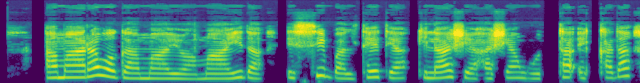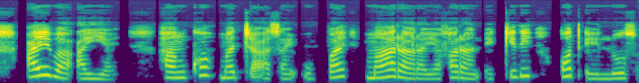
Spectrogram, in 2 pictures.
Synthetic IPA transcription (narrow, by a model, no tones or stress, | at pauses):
ʔɐmaːɾɐwɔɡaːmaːjɔwaːmaːjɪd̪ɐɪsːɪbɐlt̪eːt̪ɪjakɪlaːʃɪjɐhɐʃɪjɐnwɔt̪ːɐʔɛkːɐd̪ɐːjbaːʔɐjːɐjhɐŋkːɔmɐt͡ʃʼːɐ̰ʔɐsɐjʊbːɐjmaːɾaːɾɐjɐfɐɾanɛkʼːɪd̪ɪɔt̪ʼe̞ːlːo̞ːsɔn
